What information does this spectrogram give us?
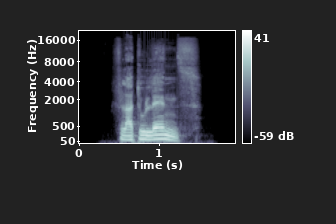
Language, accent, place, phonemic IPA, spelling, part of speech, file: German, Germany, Berlin, /flatuˈlɛnts/, Flatulenz, noun, De-Flatulenz.ogg
- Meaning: flatulence (state of having gas in digestive system)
